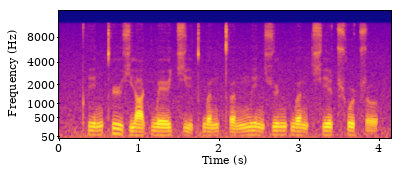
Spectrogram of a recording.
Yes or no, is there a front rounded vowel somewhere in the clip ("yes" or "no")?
yes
